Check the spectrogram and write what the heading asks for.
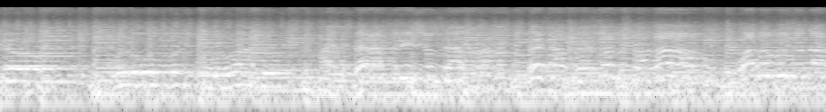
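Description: A samba-enredo, the school's parade samba, sung by voices over the samba school's band and percussion, running continuously at a steady level.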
